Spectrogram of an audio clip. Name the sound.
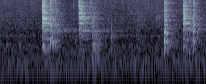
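stirring salt and pepper into buffalo chicken chowder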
